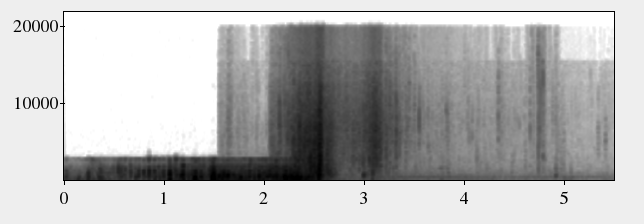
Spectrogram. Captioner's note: water splashes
